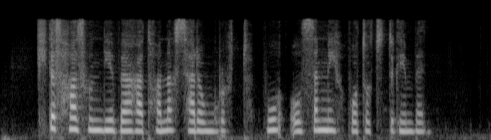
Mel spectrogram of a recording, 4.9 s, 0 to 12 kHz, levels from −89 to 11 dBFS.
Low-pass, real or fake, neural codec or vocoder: 7.2 kHz; fake; codec, 16 kHz, 0.5 kbps, X-Codec, HuBERT features, trained on LibriSpeech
